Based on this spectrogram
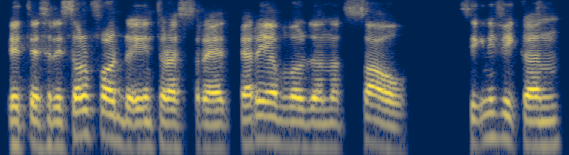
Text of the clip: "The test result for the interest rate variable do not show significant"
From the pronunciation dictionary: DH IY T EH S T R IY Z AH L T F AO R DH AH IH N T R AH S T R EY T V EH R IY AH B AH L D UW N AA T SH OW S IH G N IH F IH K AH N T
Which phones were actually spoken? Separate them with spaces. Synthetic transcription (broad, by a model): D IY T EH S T R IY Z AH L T F AO R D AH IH N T R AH S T R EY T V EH R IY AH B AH L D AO N AA T S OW S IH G N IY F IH K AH N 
